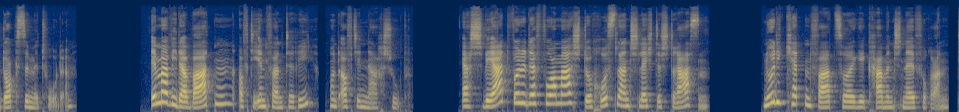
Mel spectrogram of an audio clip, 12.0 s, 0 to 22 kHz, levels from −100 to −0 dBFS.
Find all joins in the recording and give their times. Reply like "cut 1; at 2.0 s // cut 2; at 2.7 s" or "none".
none

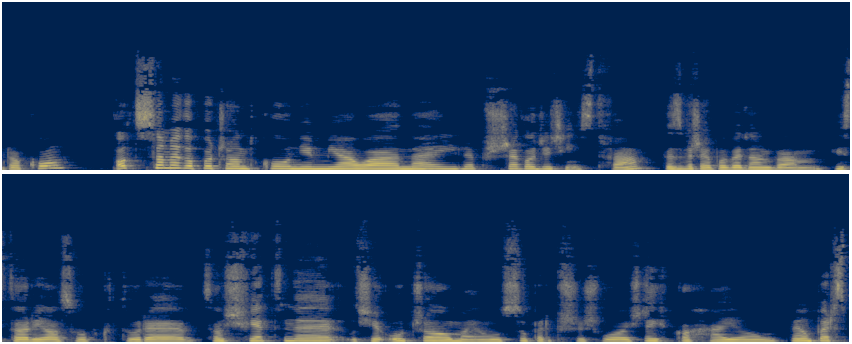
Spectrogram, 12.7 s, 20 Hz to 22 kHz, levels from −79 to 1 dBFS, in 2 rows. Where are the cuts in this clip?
cut 1; at 9.0 s // cut 2; at 11.2 s

